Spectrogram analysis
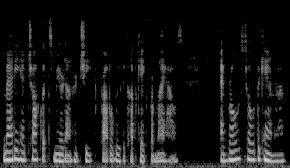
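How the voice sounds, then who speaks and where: A woman narrates a dramatic first-person story. Her voice is very low and distinctly husky. The recording is slightly dull and lo-fi. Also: fairly even intonation, moderate pace, dark tone.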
